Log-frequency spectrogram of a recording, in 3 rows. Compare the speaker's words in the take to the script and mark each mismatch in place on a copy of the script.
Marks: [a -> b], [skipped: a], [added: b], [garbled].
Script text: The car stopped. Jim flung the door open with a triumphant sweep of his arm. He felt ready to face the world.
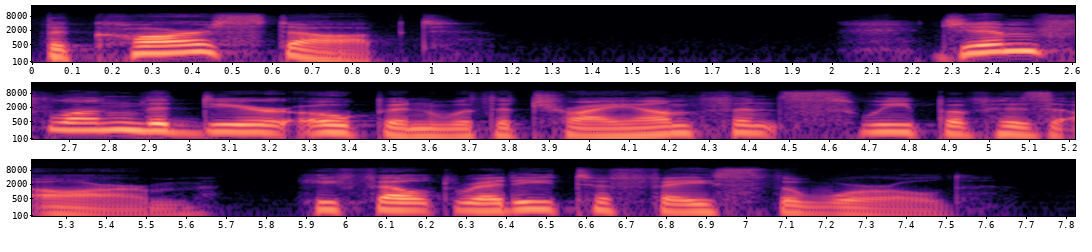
The car stopped. Jim flung the [door -> deer] open with a triumphant sweep of his arm. He felt ready to face the world.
